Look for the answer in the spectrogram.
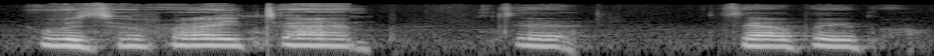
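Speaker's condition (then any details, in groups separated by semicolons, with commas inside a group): ALS; listeners can tell something is not right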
